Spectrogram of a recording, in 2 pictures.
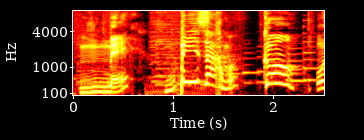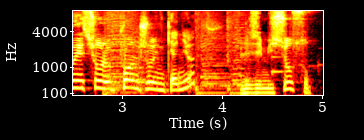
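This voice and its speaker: Excitable swearing man, swooping voice. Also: high-pitched, moderate pace, music in the background. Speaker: streamer. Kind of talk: live stream commentary.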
